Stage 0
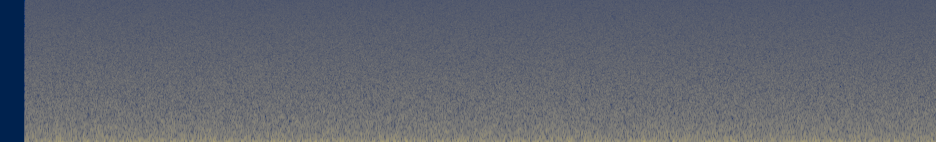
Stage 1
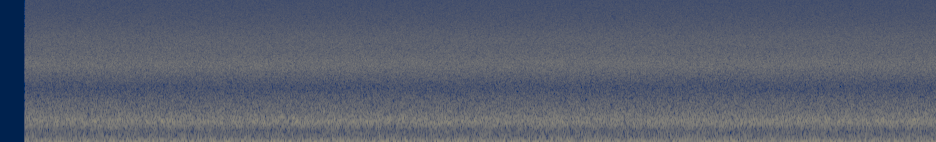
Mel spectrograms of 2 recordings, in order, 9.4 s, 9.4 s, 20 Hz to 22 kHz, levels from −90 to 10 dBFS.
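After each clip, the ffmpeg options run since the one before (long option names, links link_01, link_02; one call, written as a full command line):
ffmpeg -i in.wav -filter_complex "[0:a]equalizer=frequency=125:width_type=o:width=1:gain=-4,equalizer=frequency=250:width_type=o:width=1:gain=-8,equalizer=frequency=500:width_type=o:width=1:gain=11,equalizer=frequency=2000:width_type=o:width=1:gain=-10,equalizer=frequency=4000:width_type=o:width=1:gain=9,equalizer=frequency=8000:width_type=o:width=1:gain=4,acrossover=split=660|4600[link_01][link_02][link_03];[link_01]alimiter=level_in=1.5dB:limit=-24dB:level=0:latency=1,volume=-1.5dB[link_04];[link_04][link_02][link_03]amix=inputs=3:normalize=0,volume=-5dB" out.wav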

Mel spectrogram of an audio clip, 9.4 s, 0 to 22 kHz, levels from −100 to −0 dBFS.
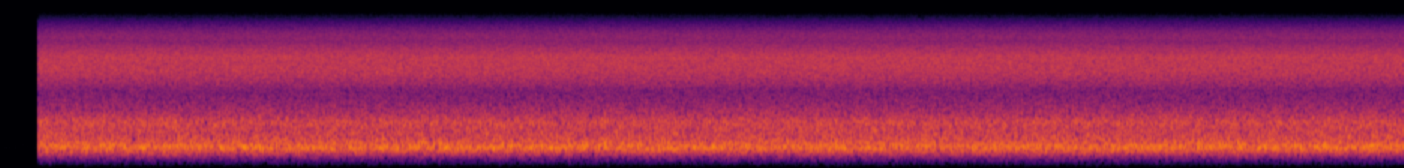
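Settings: ffmpeg -i in.wav -filter_complex "[0:a]asplit=2[link_01][link_02];[link_02]adynamicsmooth=sensitivity=5:basefreq=580,volume=-7.5dB[link_03];[link_01][link_03]amix=inputs=2:normalize=0,highpass=frequency=420:width=0.5412,highpass=frequency=420:width=1.3066,equalizer=frequency=510:width_type=q:width=4:gain=6,equalizer=frequency=1100:width_type=q:width=4:gain=7,equalizer=frequency=2400:width_type=q:width=4:gain=-5,equalizer=frequency=5400:width_type=q:width=4:gain=5,equalizer=frequency=7800:width_type=q:width=4:gain=-7,lowpass=frequency=8700:width=0.5412,lowpass=frequency=8700:width=1.3066" out.wav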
